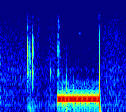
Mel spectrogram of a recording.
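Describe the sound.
A telephone call is dialed to a motel room: a few faint clicks, then one steady mid-pitched tone lasting under a second that cuts off sharply.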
